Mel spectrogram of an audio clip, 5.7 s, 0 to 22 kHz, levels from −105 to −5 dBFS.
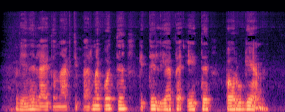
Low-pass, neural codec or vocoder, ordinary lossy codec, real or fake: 14.4 kHz; vocoder, 48 kHz, 128 mel bands, Vocos; MP3, 96 kbps; fake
